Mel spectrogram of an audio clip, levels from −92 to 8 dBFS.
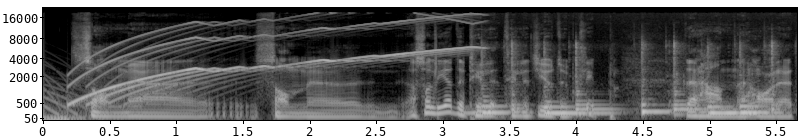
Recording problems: background music; very loud; throughout; 5 dB above the speech

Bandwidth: 18.5 kHz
